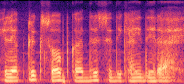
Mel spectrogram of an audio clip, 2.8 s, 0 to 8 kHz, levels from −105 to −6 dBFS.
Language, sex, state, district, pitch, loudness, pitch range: Hindi, male, Punjab, Pathankot, 120 Hz, -16 LUFS, 115-130 Hz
